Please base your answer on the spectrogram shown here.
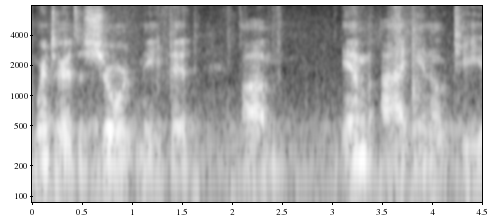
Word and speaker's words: Minot: And Winter has assured me that M-I-N-O-T is Minot, North Dakota, because his wife is from North Dakota. And watch we find out that it's something else, but he's assured me that's the correct pronunciation.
